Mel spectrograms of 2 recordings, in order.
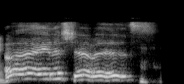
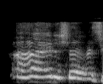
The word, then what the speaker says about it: Hajnasiewicz: Hajnasiewicz. Hajnasiewicz. You got to sing it.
